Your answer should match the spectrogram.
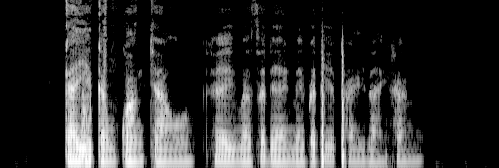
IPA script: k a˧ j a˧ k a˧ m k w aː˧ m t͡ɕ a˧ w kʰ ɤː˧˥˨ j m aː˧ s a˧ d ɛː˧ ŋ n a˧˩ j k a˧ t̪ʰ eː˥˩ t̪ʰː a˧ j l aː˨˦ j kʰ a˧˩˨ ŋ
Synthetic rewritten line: k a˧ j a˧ k a˧ m k w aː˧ ŋ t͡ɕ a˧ w kʰ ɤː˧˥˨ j m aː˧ s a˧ d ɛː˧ ŋ n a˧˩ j p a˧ t̪ʰ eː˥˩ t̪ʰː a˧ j l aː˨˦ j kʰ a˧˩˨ ŋ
